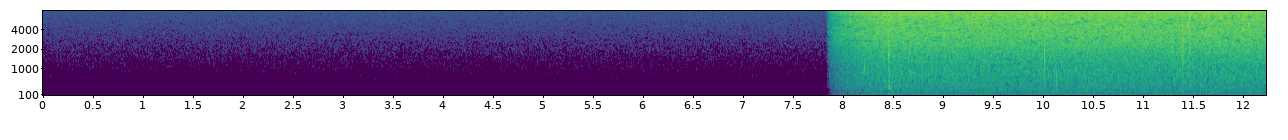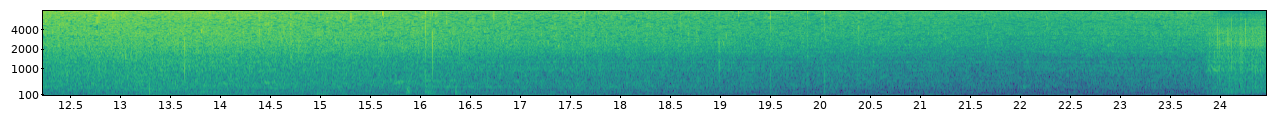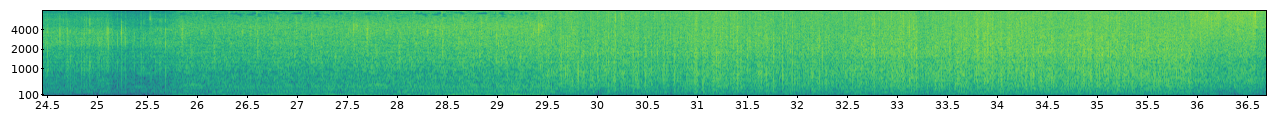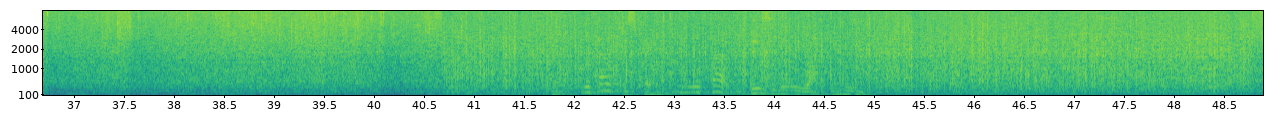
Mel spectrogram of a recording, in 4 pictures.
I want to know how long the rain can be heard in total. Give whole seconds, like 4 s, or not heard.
41 s.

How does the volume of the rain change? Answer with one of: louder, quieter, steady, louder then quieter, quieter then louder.
quieter then louder.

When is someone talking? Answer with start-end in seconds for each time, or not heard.
41.8-45.0.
